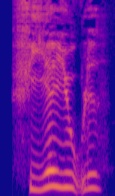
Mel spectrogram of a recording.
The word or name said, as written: firehjulede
